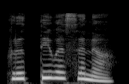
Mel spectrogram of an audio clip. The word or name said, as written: ಕೃತ್ತಿವಸನ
